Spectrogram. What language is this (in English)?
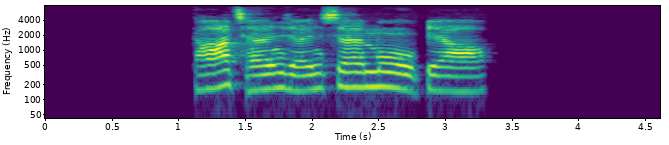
Chinese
